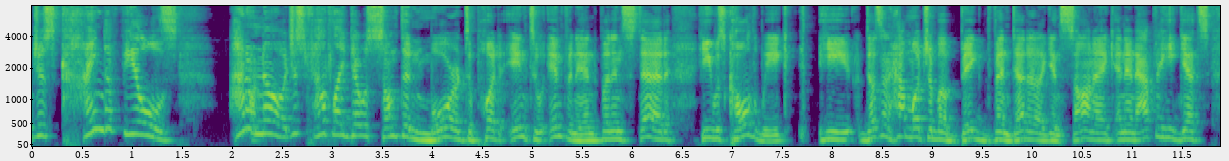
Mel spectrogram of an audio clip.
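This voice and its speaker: A man with a fairly high, very bright and forceful voice talks through his opinions on a video game. He sounds conversational and critical, rambling along casually as a commentator would.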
